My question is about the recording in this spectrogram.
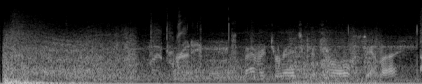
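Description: Fighter jet passing low and fast: a loud rush of jet noise that starts suddenly, is loudest at first, then carries on as a steady roar, with voices over it from about the middle.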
